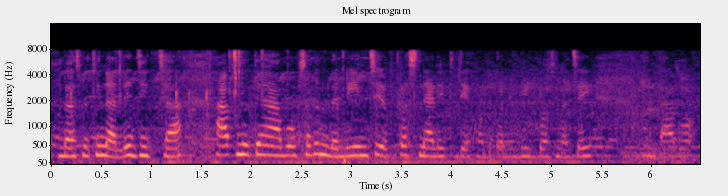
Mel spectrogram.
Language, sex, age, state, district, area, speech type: Nepali, female, 18-30, West Bengal, Alipurduar, rural, spontaneous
